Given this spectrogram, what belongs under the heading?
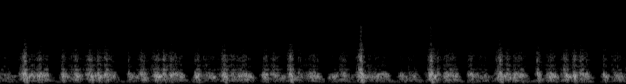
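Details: Heart auscultation at position P during a stress test (rates 72-90-102-114-90 bpm while lying, sitting, standing, bobbing, standing, lying). Rough, continuous whooshing machinery murmur at about 88 per minute, with sharp high clicks over some beats.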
